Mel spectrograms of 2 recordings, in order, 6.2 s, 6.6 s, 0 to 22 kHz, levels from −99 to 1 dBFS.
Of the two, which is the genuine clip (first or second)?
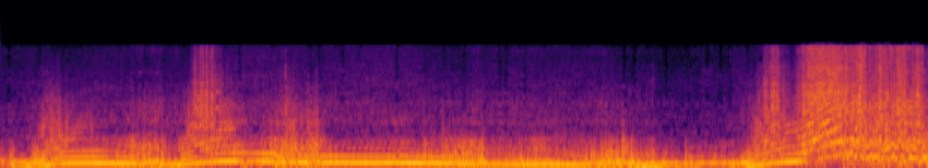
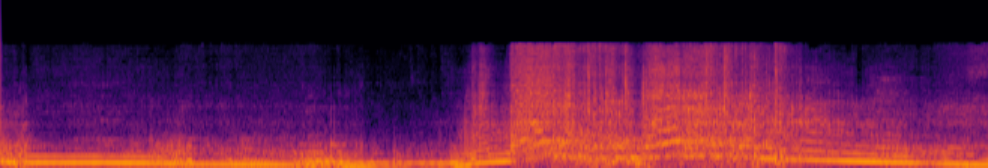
first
